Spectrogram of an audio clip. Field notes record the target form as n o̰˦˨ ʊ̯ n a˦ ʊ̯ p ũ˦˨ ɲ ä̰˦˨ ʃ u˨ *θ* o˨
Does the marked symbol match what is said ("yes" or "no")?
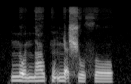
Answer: yes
